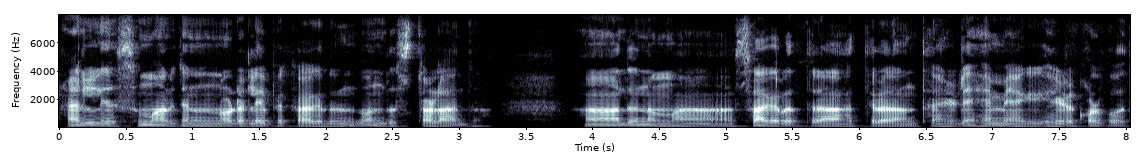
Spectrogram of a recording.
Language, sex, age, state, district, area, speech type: Kannada, male, 45-60, Karnataka, Shimoga, rural, spontaneous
